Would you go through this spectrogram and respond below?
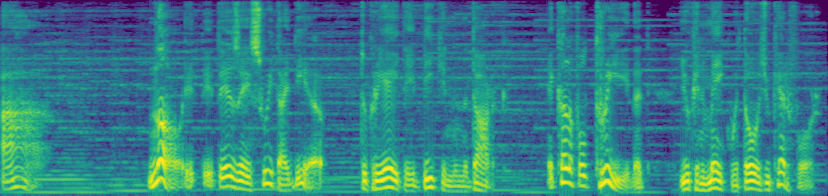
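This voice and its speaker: A man's voice: mid-range voice, huge pitch swings, a little slow, gravelly, darkish tone, faint music behind, heavily acted. A man playing a flirtatious, doting prince and husband in a romantic audio roleplay, speaking intimately and expressively. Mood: bemused, softening.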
